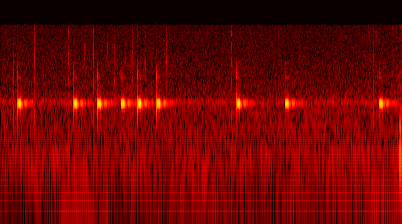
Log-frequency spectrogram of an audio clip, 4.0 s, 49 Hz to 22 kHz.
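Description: LG T565 mobile phone's keypad beeping as a phone number is dialed: nine short beeps all at the same pitch, six in quick succession in the first second and a half, then three more spaced out.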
